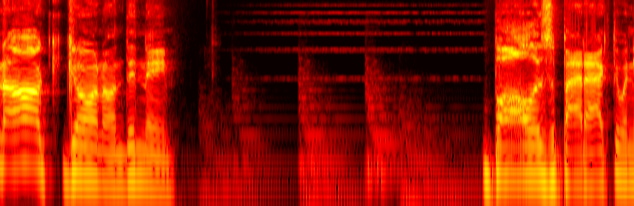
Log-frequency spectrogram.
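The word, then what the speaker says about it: Baal: He's Ball. Oh, Ball's pretty good. Ball. You gotta say it like that as well. You gotta say Ball.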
